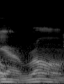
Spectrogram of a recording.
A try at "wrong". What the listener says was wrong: It is, we have this V, this W, we are having it, but it is not that hard, it is not that stiff, you know? So it sounds more like wrong.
